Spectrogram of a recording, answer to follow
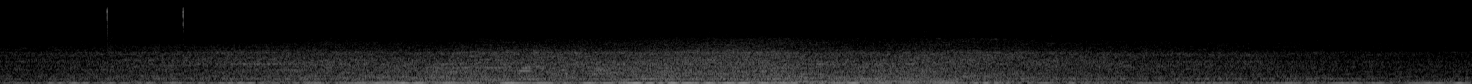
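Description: Steady low hum and hiss of indoor background noise, with two faint clicks about one and two seconds in.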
